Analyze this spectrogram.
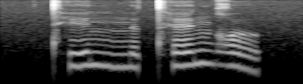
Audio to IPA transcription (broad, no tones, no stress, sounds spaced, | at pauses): tʰ ɪ nː ə tʰ ɛ ŋ ʁ ʊ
